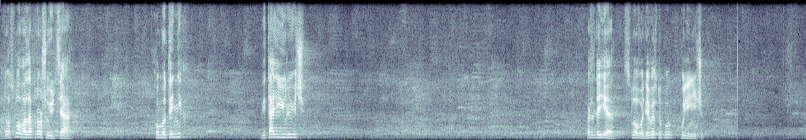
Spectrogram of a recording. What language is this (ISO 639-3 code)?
ukr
